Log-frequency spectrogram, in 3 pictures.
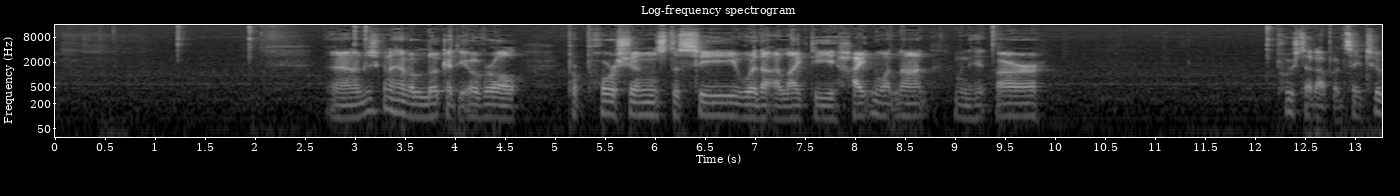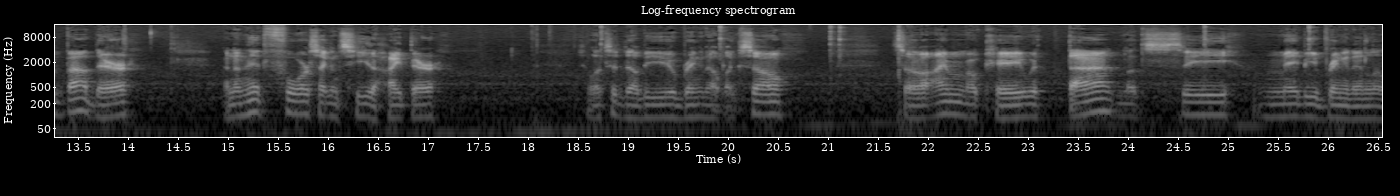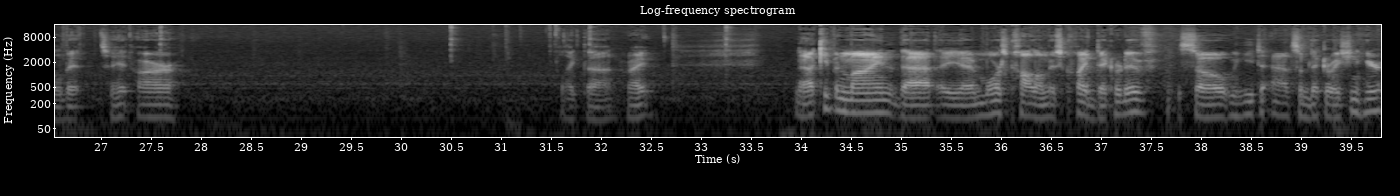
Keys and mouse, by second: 0.6 w, 3.1 click, 4.0 space, 6.5 alt+middle click, 8.5 r, 9.5-12.2 drag, 13.2 alt+middle click, 15.5 4, 18.1 w, 18.8-20.0 drag, 21.1 click, 21.8 space, 24.9-25.9 alt+drag, 26.7 r, 27.7-30.6 drag, 31.2 w.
